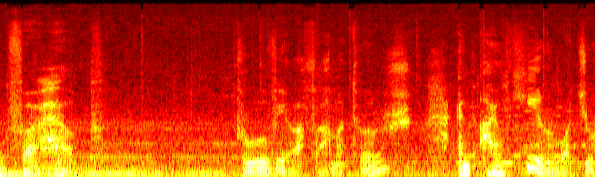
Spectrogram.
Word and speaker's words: thaumaturge: I'm a Thaumaturge. A thaumaturge. Where are you coming from? That's how you pronounce it.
